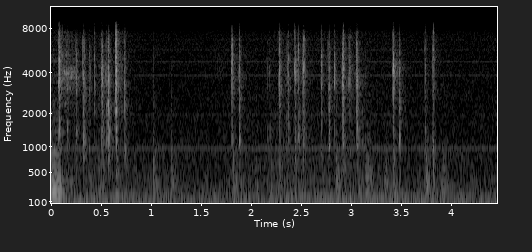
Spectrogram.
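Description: Computer keyboard keys clicking as a short command is typed, in two quick runs of keystrokes: one at the very start and another from about two seconds in.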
